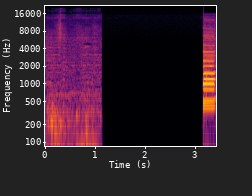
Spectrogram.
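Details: Roughly a second of music and background noise, then silence, then a short, loud, steady horn-like tone with no animal voice.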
